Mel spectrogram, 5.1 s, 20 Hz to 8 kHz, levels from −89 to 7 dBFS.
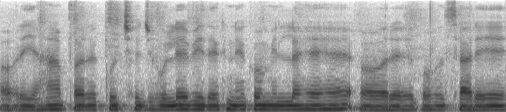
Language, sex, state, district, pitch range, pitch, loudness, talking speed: Hindi, male, Haryana, Charkhi Dadri, 95-105 Hz, 100 Hz, -16 LUFS, 165 wpm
